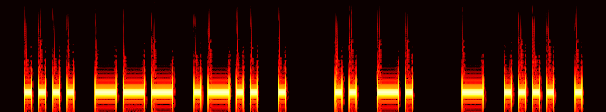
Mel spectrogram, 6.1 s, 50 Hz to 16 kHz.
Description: Morse code, heard as a keyed tone, about 17 wpm, 700 Hz. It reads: HOLE IN THE
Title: Sentences from Top 1600 Words 17wpm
